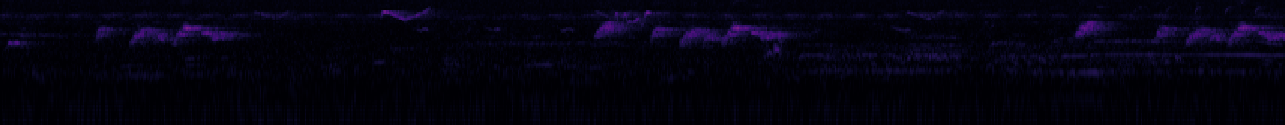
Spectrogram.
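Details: Red-whiskered bulbul calls recorded during bird trapping: short bright chattering bursts of bubbly notes that come in clusters about every one to two seconds, with thin high chips and a faint steady whistle behind.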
